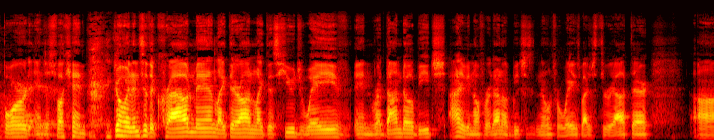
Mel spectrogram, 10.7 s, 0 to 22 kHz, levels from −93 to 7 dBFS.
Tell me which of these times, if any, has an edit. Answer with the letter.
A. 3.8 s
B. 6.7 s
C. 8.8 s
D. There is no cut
D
